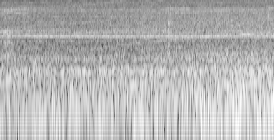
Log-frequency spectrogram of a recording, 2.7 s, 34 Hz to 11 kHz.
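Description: Cessna 208 engine at full throttle in Microsoft Flight Simulator, a steady low droning roar with a faint high whine above it, continuous and even throughout.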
